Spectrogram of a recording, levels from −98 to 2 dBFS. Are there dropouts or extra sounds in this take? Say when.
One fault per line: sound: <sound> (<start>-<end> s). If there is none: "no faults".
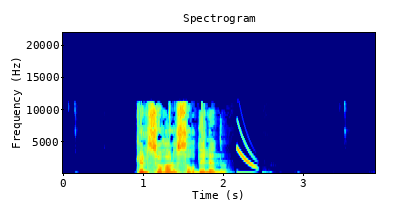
sound: chirp (2.2-2.5 s)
